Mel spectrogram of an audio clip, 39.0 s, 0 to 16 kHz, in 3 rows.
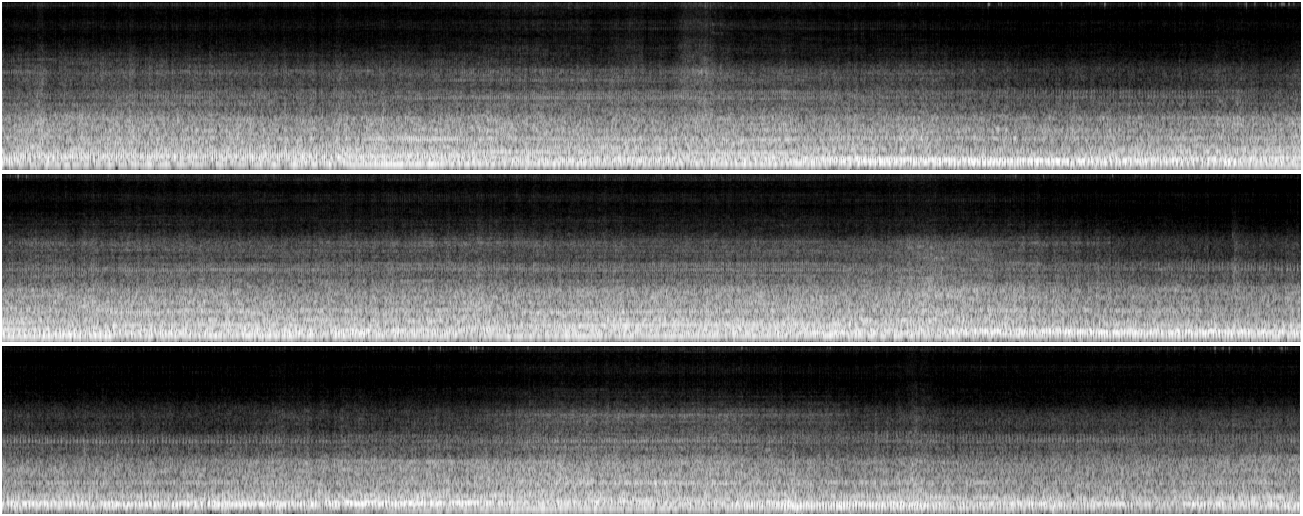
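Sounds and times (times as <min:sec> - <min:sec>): motorcycle engine running: 0:00.0 - 0:38.9
road noise: 0:00.0 - 0:38.9.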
